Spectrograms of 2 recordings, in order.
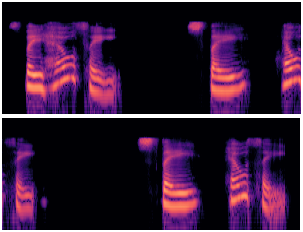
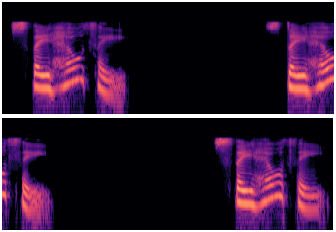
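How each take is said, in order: Both takes have the same delivery.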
